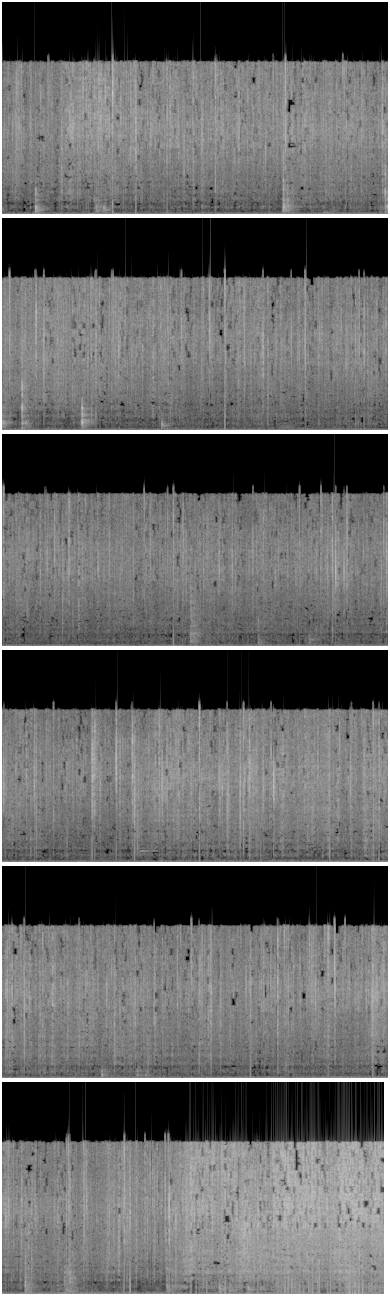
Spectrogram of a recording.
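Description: Sliced smoked chicken sausage and potatoes sizzling in a non-stick frying pan, stirred with a spatula that clicks and scrapes against the pan now and then. The sizzle grows louder near the end.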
